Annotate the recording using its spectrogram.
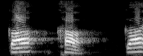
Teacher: का एवं खा का जब आप उच्चारण करेंगे तो आप पाएंगे कंठ से आवाज आ रही है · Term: कंठ ध्वनियां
